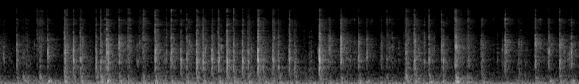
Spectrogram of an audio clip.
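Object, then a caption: Plastic mechanical keyboard keys. Fingertips of both hands type fast on a black RGB-backlit tenkeyless plastic mechanical keyboard with plastic keycaps, resting on a wooden desk. A rapid, dense stream of sharp clicky taps follows, with short bright key strikes over a low thock from each press and no ring between keystrokes.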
